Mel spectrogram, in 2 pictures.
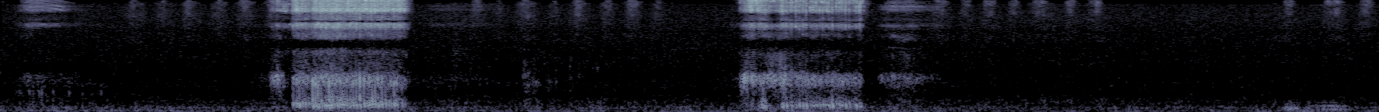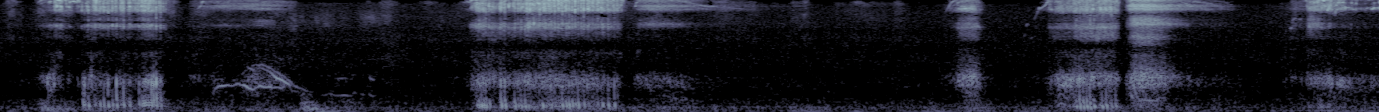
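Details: Sleeping Pomeranian snoring, loud enough to wake someone: rough, breathy broadband snores at irregular intervals of about three to four seconds, with quieter breathing between them.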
